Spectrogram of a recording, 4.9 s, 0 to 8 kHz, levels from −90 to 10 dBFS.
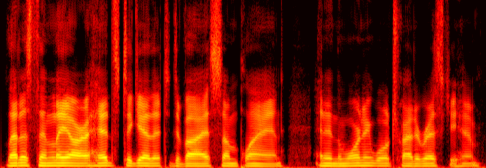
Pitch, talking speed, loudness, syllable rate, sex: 120 Hz, 245 wpm, -18 LUFS, 6.0 syllables/s, male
